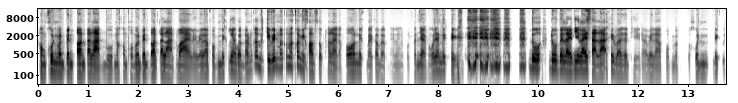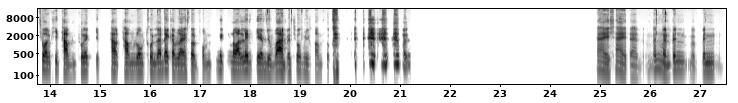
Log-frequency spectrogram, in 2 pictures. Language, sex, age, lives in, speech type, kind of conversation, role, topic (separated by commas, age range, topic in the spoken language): Thai, male, 25-29, Thailand, conversation, unstructured, none, ความทรงจำที่มีความสุขที่สุดของคุณคืออะไร?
